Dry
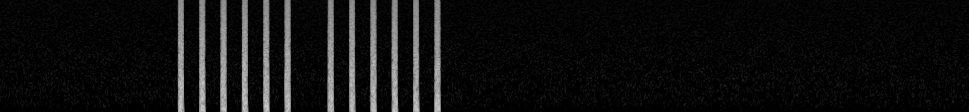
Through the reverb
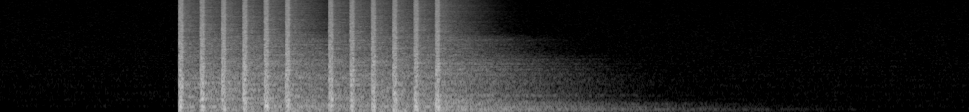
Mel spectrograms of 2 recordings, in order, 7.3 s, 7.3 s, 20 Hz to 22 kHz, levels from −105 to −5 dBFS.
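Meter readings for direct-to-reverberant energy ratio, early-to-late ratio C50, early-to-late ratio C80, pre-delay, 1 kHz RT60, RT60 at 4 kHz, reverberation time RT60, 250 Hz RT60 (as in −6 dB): 4.5 dB, 9.5 dB, 10.5 dB, 4 ms, 2.0 s, 1.3 s, 2.0 s, 2.7 s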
